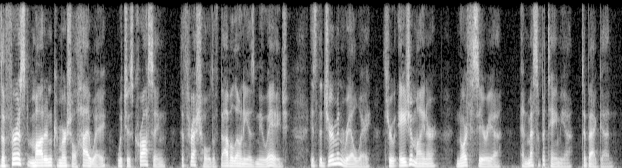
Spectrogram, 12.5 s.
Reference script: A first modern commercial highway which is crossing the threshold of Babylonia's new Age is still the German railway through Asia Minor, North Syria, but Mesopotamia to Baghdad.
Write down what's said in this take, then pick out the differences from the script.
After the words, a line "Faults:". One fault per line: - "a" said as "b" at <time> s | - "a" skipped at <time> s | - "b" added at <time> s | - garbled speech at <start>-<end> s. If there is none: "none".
The first modern commercial highway which is crossing the threshold of Babylonia's new Age is the German railway through Asia Minor, North Syria, and Mesopotamia to Baghdad.
Faults:
- "A" said as "The" at 0.0 s
- "still" skipped at 6.3 s
- "but" said as "and" at 10.4 s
